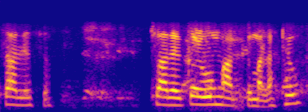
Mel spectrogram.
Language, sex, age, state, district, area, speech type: Marathi, female, 30-45, Maharashtra, Kolhapur, urban, conversation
